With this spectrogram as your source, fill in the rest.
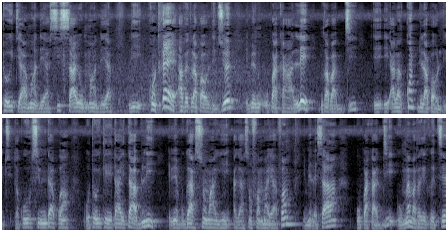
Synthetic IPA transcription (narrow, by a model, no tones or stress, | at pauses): otoɣiteamãdeasisajomãdea | likɔ̃t̪ʁɛa̰vɛklapaʁɔlded͡zjøebjɛ̃ṵpakaːlenũkapab̚d͡zi | ea̰lãkɔ̃t̪̚dølapaʁɔlded͡zjøt̪ãkusim̩tapʁã | o̰toɣitetaetabliḛbjɛ̃puɡasɔ̃maʁjeaɡasɔ̃fãmːaɣjeafãmebjɛ̃lɛsa | upakad͡ziumɛ̃mãtãkekʁetjɛ̃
